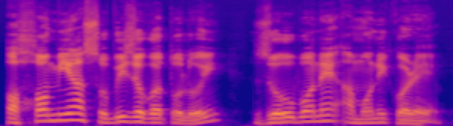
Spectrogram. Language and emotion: Assamese, neutral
